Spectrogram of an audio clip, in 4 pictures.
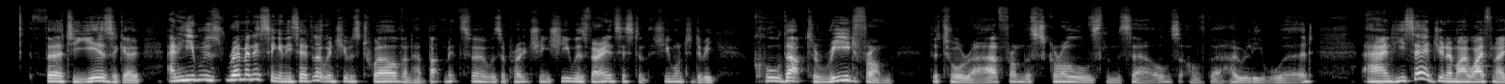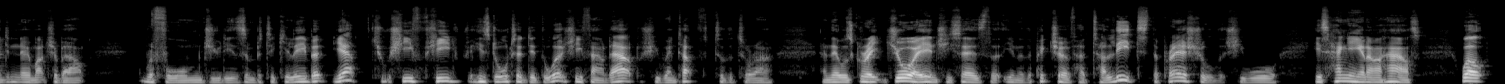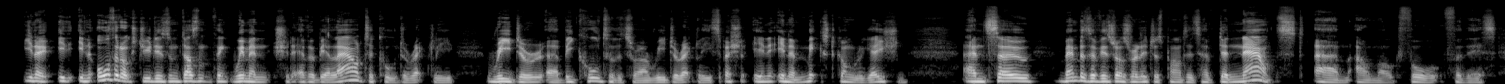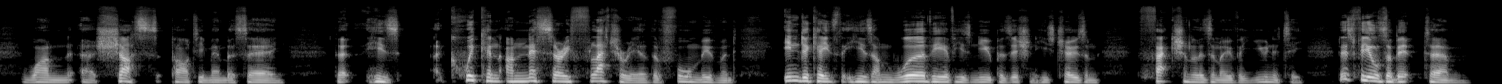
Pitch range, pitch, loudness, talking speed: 105-140 Hz, 115 Hz, -20 LUFS, 180 wpm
